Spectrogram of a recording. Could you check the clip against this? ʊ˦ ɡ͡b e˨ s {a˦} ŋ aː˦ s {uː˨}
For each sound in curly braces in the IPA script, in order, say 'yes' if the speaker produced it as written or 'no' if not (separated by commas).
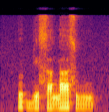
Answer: no, yes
